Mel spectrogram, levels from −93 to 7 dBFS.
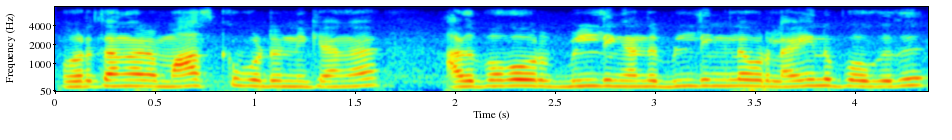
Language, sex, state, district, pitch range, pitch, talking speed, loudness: Tamil, male, Tamil Nadu, Kanyakumari, 195-220 Hz, 205 Hz, 180 wpm, -16 LUFS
